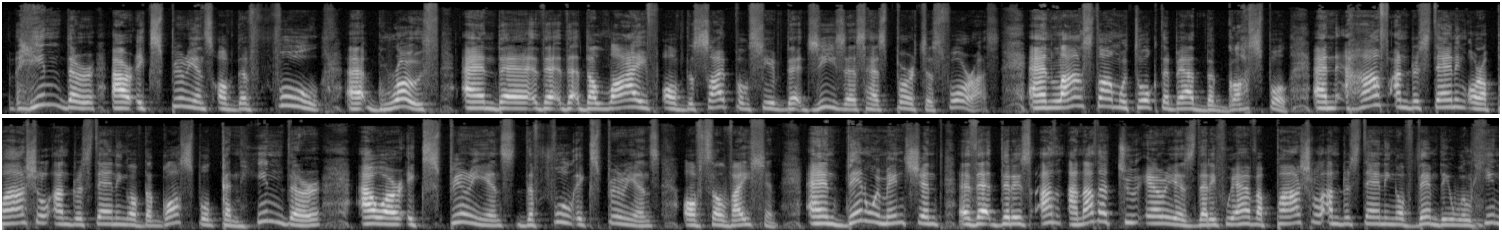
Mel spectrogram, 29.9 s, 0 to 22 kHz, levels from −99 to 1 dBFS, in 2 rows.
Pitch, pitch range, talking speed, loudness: 215 Hz, 195-245 Hz, 140 wpm, -27 LUFS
